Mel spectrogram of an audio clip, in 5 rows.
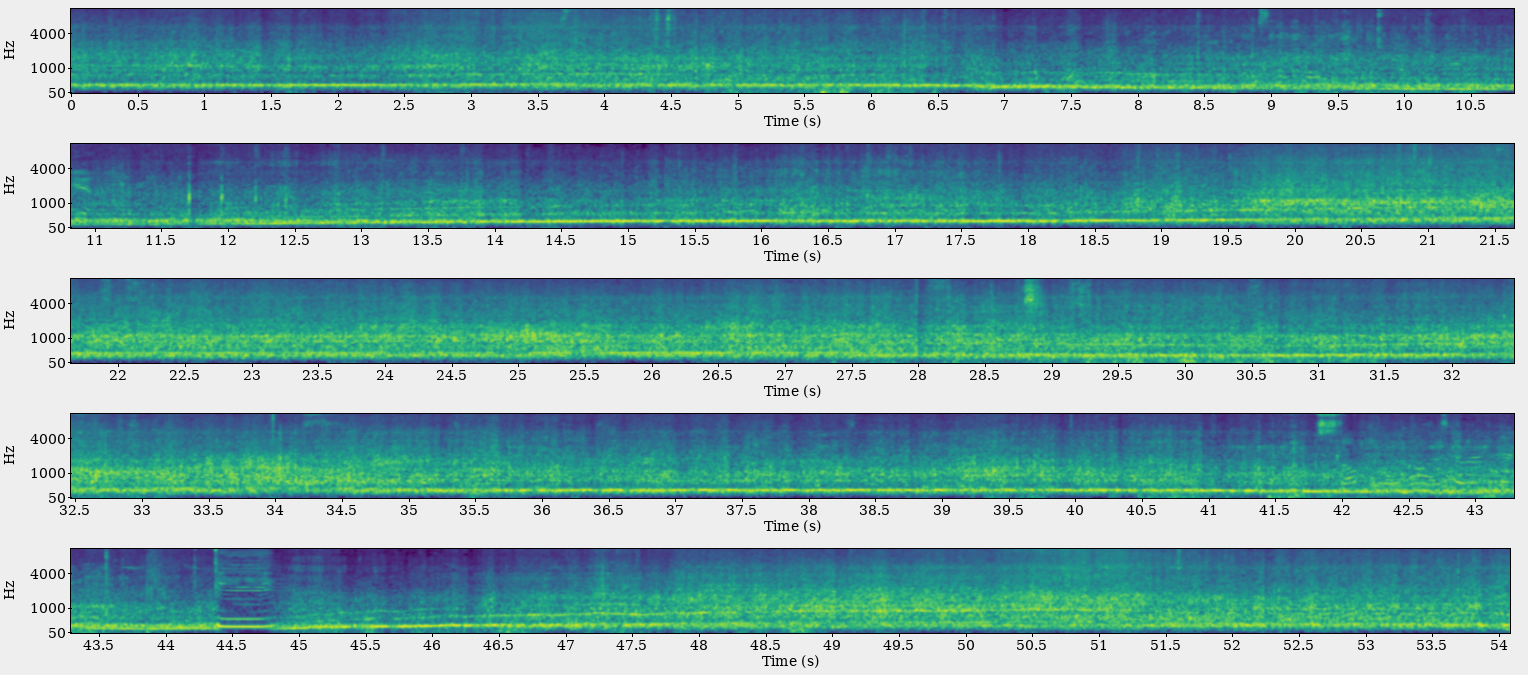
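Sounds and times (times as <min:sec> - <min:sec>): train running along track: 0:00.0 - 0:54.0.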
